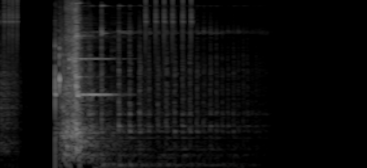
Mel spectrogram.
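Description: Rapid coin ticks clatter as a reward is counted up.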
